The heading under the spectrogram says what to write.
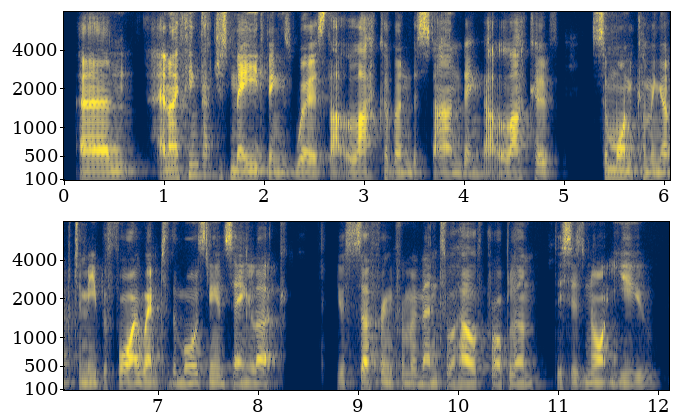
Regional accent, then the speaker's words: Newcastle upon Tyne, North East England, United Kingdom; I grew up in in Newcastle

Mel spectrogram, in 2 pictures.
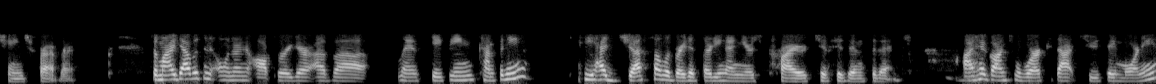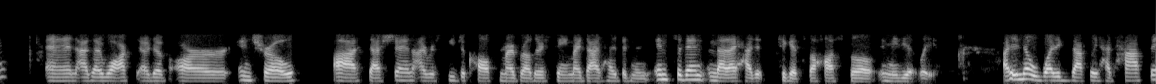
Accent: close to Toronto, Ontario, Canada; moved away; I am from Canada. I originally was born and raised in Ontario, close to Toronto

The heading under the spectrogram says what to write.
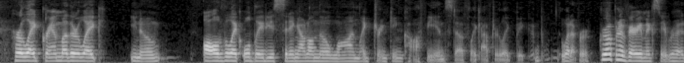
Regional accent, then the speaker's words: Ottawa, Ontario, Canada; moved away as an adult; I did grow up in, like, a, like, lower income, like, immigrant neighborhood. There's, um, the, like, south side of Ottawa is, like, mostly that demographic, and that's where I grew up

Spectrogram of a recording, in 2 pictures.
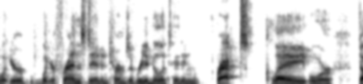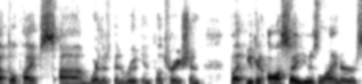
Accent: Washington, District of Columbia, United States; now in Colorado, United States; I grew up in Washington, D.C.

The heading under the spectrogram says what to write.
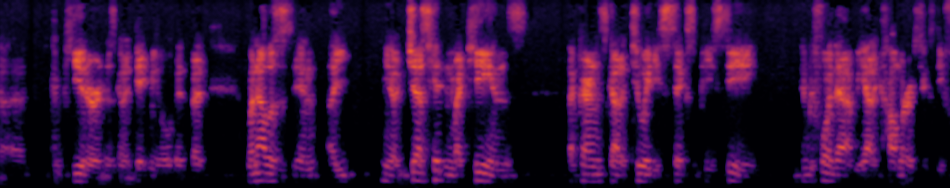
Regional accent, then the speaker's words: Fresno, California, United States; I grew up in Fresno, California, which was right next to Sierra Online

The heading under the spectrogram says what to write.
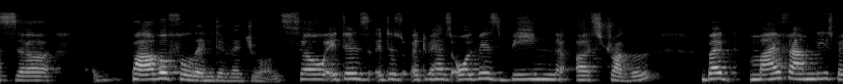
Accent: Pakistan; now in United States; I'm originally from Pakistan

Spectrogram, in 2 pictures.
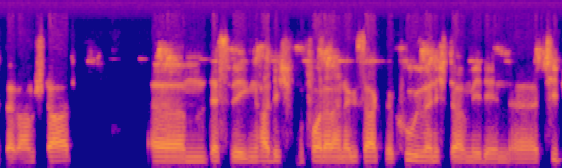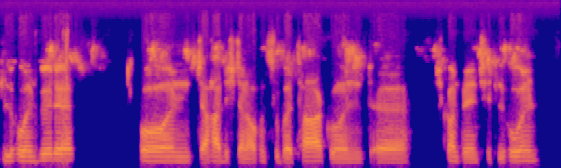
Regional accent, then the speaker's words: Bavaria, Germany; Das ist so 15 Kilometer hier von meinem Heimatort entfernt, Walchsee, ähm, gleich über der österreichischen Grenze.

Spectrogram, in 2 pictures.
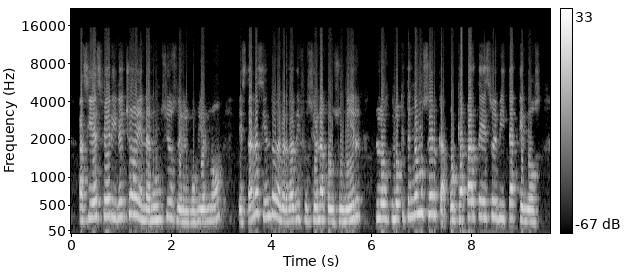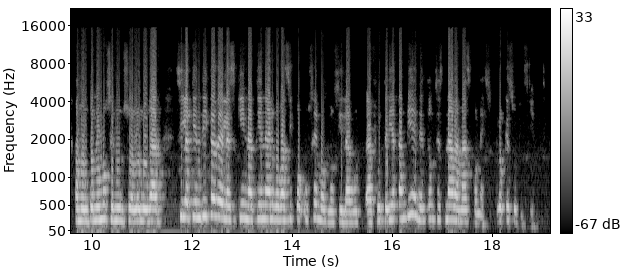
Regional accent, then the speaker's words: Mexico; como mexicanos

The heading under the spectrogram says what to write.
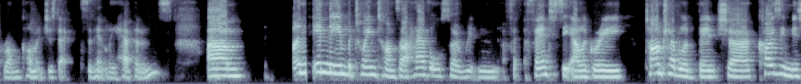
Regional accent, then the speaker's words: Australia; I am an Australian. I'm a very proud Australian

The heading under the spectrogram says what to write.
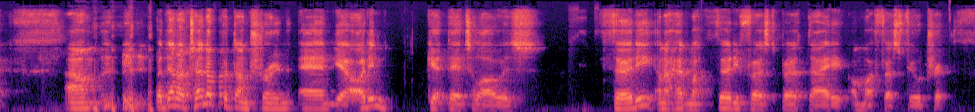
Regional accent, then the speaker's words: Katoomba, New South Wales, Australia; I grew up in a town called Katoomba in the Blue Mountains, probably a couple of hours west of Sydney

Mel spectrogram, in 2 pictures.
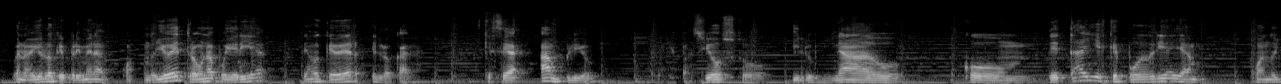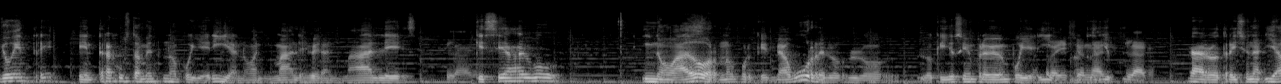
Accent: Peru; Claro, mira, como buen peruano me gusta comer bastante, ¿ya?

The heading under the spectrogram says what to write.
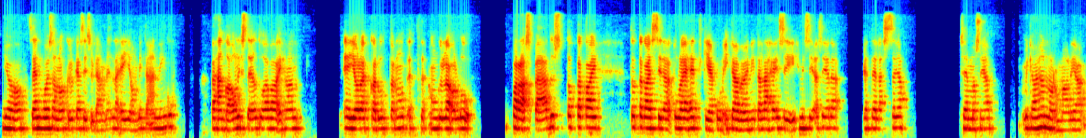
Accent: Jyväskylä, Central Finland, Finland; moved away as an adult; also born or lived in Kuopio; mä oon suurimman osa elämääni asunut Jyväskylässä ja on ihan kaupunkilaistyttö tyttö ollut ja kaupungissa kasvanut.

